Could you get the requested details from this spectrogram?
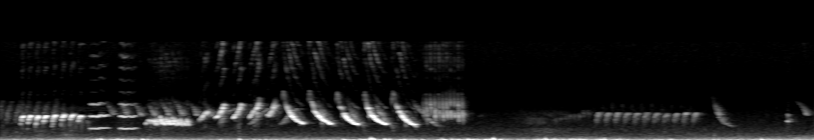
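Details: Canary song: a brief rattling trill, rapid down-slurred notes, then a pause before a softer trilled phrase and a few separate chirps over low background rumble.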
